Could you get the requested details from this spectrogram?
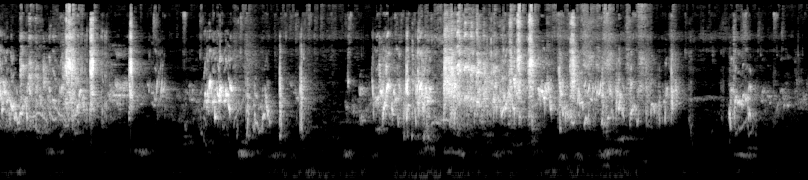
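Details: Baby budgerigars playing and talking in bursts of scratchy, buzzy chirping and squawks, separated by short pauses, with faint lower notes between phrases.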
